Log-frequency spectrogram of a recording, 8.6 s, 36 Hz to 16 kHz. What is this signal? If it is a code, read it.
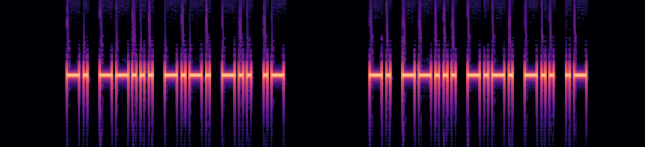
Morse code, heard as a keyed tone, about 22 wpm, 700 Hz. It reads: N7CDA N7CDA
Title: USA Call Signs - 5 Characters - Repeated 2x - 22wpm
